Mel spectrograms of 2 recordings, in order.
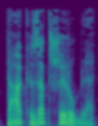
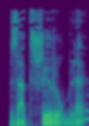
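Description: First: "Tak, za trzy ruble" slow, falling at the end; firm confirmation. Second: "Za trzy ruble?" drawn out slowly as a question; incredulous question. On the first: Seller answers the baroness, "trzy ruble" firmly confirmed. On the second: Baroness challenges the seller on "trzy ruble", questioning. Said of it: "spytała baronowa". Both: A narrator's reading.

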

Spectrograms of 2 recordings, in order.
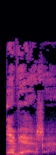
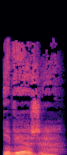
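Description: First: Much higher but softer, slurred; a final fading mumble; last babbled words. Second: Higher, slurred denial; babbled denial. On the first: Dying soldier's last breath, slurred mumble. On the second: Dying soldier refusing to believe, babbling. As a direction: mumble it as life slips away. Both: A narrator's reading. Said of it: "wybełkotał żołnierz".

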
